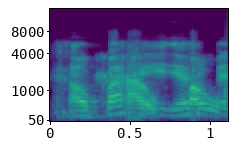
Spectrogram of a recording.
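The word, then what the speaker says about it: Hauppauge: Estoy hablando de la Hauspage, ¿cómo se pronuncia esto? – Hauspage Colossus.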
